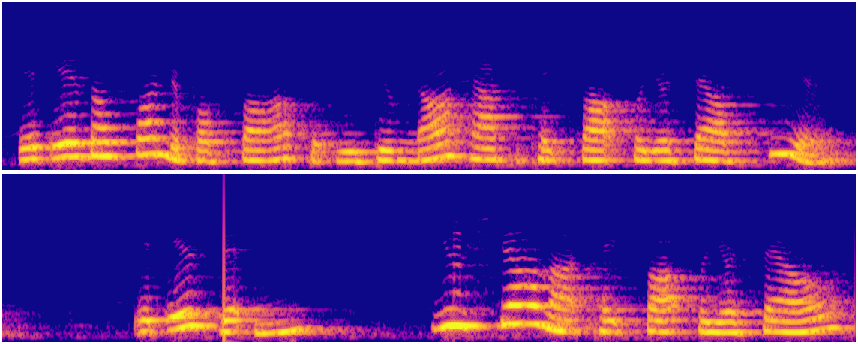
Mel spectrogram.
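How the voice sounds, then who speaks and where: Female religious leader, solemn devotional scripture reading, measured delivery, thin phone-like 1970s recording in a very echoey space. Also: mid-range voice. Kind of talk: devotional reading of transcribed sermons.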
